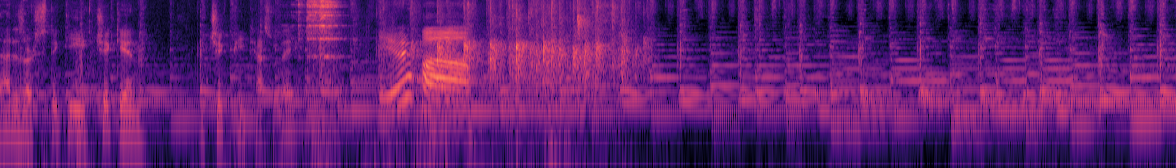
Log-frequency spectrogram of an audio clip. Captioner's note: clapping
